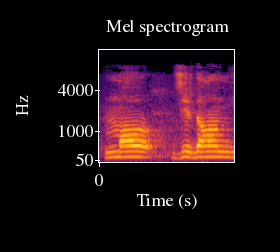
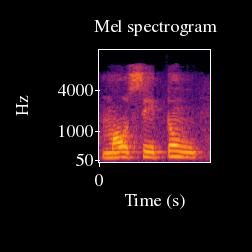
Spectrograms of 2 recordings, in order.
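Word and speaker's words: 毛泽东: रही है, या फिर माओ जेडोंग या माओ से तुंग, अलग अलग प्रोनाउंसिएशन हो सकते हैं इसके, उनके समय से ही चीन ऐसा हो गया।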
